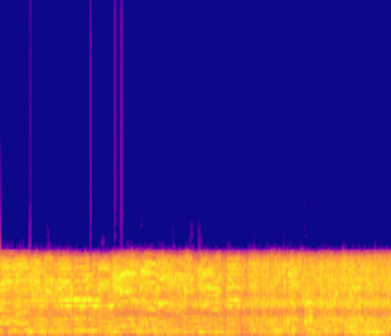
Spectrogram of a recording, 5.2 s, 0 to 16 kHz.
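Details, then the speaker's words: Silvertone model 5 tube radio after IF transformer repairs, playing through a temporary smaller speaker pending a 5" round PM replacement: AM music clear with no hum, crackle or buzz, slightly thin; sounds much better and appears fairly sensitive. "But I don't like doing things this way, so as soon as I can either have this one reconed or find a suitable size replacement, this will be fixed correctly, but radio sounds much better. And it appears to be fairly sensitive."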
